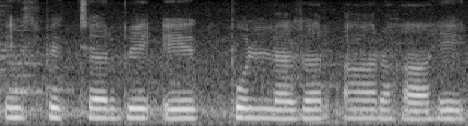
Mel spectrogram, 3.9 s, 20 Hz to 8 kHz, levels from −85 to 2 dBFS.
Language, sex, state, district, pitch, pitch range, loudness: Hindi, male, Madhya Pradesh, Bhopal, 210 Hz, 205-220 Hz, -17 LUFS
